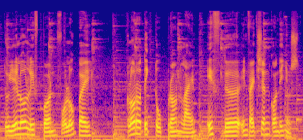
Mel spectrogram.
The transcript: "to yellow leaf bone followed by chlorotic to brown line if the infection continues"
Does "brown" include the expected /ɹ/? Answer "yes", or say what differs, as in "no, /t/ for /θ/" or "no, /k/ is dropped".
yes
